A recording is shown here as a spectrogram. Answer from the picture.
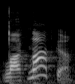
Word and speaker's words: latke: Latke.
